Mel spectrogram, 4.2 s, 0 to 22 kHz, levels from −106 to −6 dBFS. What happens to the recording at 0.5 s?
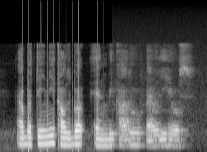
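At 0.5 s the speech sits inside a run of periodic USB or driver dropouts from 0.07 to 2.07 s: roughly 1 ms silent gaps every 0.125 s, heard as evenly spaced ticks rather than random crackle.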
